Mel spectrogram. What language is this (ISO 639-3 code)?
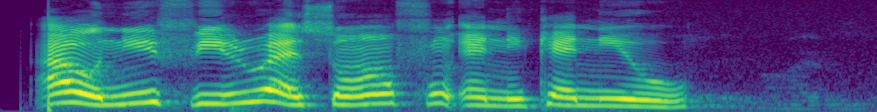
yor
